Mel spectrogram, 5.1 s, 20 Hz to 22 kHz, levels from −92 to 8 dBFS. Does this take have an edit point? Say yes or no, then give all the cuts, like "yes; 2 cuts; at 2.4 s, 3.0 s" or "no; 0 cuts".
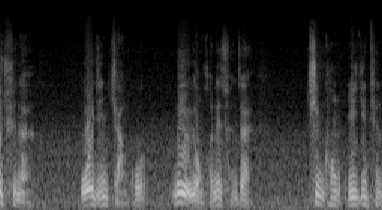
no; 0 cuts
